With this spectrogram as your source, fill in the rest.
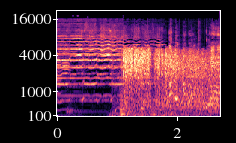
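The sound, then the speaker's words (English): A high whining tone gives way after about a second to a loud, sustained explosion: a dense, roaring blast of noise that rumbles on to the end, with no voices. “That's so loud. So loud. It's an explosion.”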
